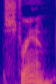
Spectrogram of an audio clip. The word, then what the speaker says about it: Strachan: And the way you spell his last name is S-T-R-A-C-H-A-N, although it's pronounced Strand.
